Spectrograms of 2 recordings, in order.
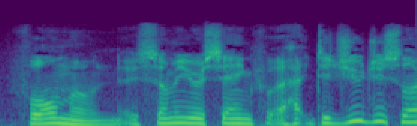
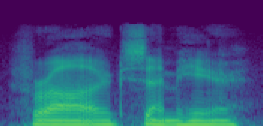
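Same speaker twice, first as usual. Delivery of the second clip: ordinary delivery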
